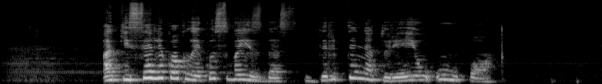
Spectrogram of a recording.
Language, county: Lithuanian, Panevėžys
